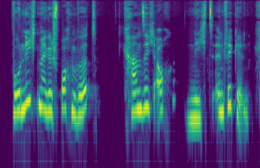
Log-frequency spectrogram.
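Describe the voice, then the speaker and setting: Her high-pitched voice carries a dark, mellow tone, a non-native accent and lively intonation at a moderate pace. The woman's sound is dry and close, with no echo. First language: not German (speaking German). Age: 40. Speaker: podcast host. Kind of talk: casual chat.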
